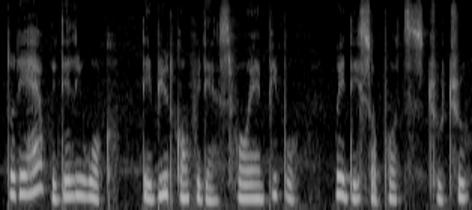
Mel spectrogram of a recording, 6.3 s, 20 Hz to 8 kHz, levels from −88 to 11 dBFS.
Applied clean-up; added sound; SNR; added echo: none; none; none; none.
